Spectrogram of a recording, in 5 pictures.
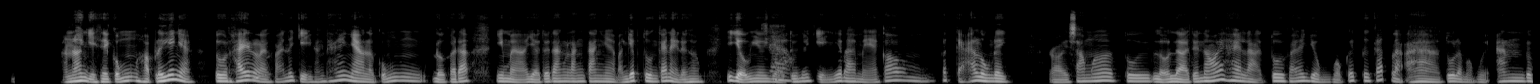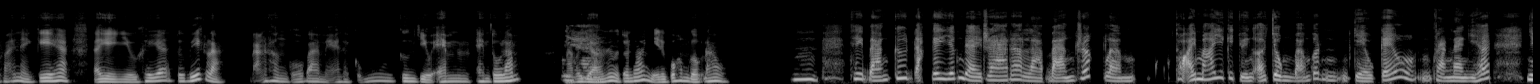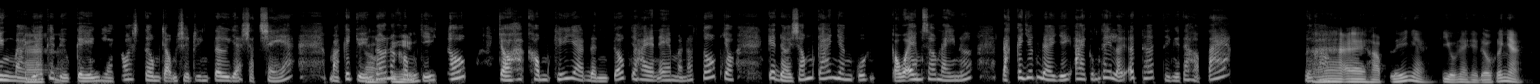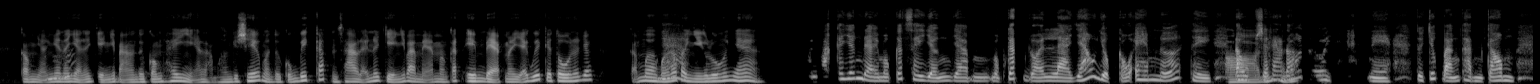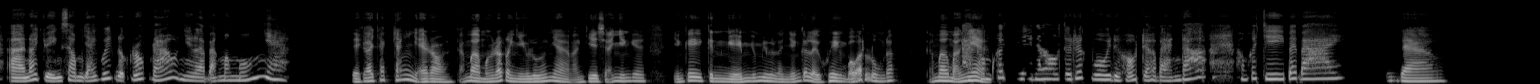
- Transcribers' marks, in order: other background noise; "làm" said as "ừn"; tapping
- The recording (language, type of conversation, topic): Vietnamese, advice, Làm thế nào để đối phó khi gia đình không tôn trọng ranh giới cá nhân khiến bạn bực bội?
